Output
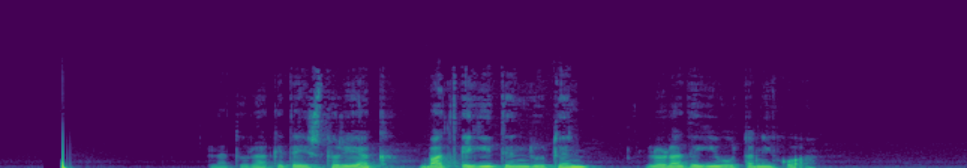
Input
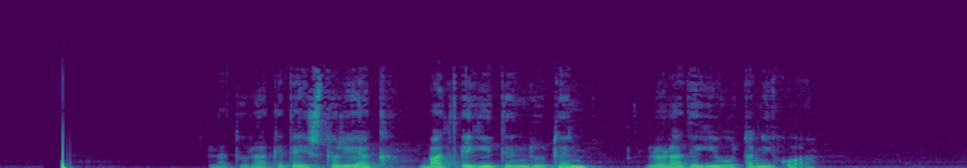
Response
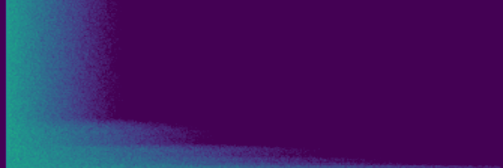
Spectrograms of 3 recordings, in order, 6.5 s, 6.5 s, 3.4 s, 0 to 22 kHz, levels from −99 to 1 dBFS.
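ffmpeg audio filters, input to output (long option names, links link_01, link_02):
-af "asetnsamples=nb_out_samples=441:pad=0,asendcmd='2.83 highshelf g -2;3.85 highshelf g -11.5',highshelf=frequency=3800:gain=-10,volume=4.5dB"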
